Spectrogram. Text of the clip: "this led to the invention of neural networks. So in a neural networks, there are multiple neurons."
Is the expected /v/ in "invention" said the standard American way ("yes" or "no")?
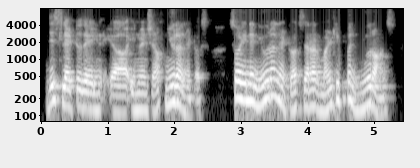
yes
